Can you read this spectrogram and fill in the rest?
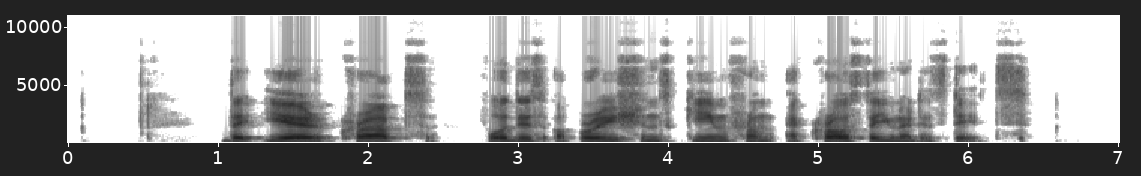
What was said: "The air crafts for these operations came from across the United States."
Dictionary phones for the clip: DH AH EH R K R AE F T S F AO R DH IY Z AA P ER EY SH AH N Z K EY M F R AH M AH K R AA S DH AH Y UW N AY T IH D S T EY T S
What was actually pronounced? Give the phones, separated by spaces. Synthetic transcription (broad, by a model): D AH EH R K R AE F T S F AO R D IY S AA P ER EY SH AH N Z K EY M F R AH M AH K R AA S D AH Y UW N AY T IH D S T EY T S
